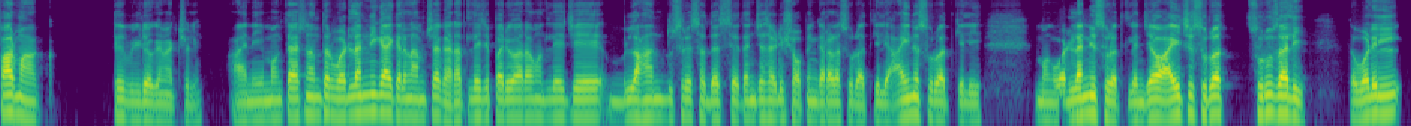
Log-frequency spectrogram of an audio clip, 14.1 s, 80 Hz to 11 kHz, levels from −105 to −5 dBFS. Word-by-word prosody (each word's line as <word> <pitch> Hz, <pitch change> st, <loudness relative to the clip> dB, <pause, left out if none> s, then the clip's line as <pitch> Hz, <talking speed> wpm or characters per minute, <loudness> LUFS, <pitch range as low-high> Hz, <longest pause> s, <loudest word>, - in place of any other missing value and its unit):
फार 140 Hz, -1 st, +8 dB
महाग 110 Hz, -4 st, -1 dB, 0.8 s
ते 115 Hz, -, -2 dB
व्हिडिओ 105 Hz, -1 st, -3 dB
गेम 95 Hz, 0 st, -6 dB
ॲक्च्युअली. 95 Hz, +1 st, -12 dB, 0.4 s
आणि 105 Hz, +1 st, -6 dB
मग 110 Hz, +1 st, -5 dB
त्याच्यानंतर 125 Hz, +2 st, +1 dB
वडिलांनी 135 Hz, +4 st, +1 dB
काय 135 Hz, -1 st, +6 dB
केलं 120 Hz, -2 st, -1 dB
ना 120 Hz, -, -1 dB
आमच्या 115 Hz, +2 st, -2 dB
घरातले 105 Hz, +2 st, -3 dB
जे 120 Hz, -, -6 dB
परिवारामधले 115 Hz, 0 st, -1 dB
जे 115 Hz, +1 st, -3 dB, 0.5 s
लहान 115 Hz, 0 st, +1 dB
दुसरे 115 Hz, +1 st, -6 dB
सदस्य 110 Hz, -2 st, -4 dB
त्यांच्यासाठी 110 Hz, +1 st, -4 dB
शॉपिंग 105 Hz, 0 st, -5 dB
करायला 105 Hz, 0 st, 0 dB
सुरुवात 100 Hz, 0 st, -5 dB
केली. 100 Hz, -1 st, -5 dB
आईनं 115 Hz, +5 st, 0 dB
सुरुवात 110 Hz, -3 st, -1 dB
केली, 100 Hz, -1 st, -7 dB, 0.6 s
मग 100 Hz, -1 st, -6 dB
वडिलांनी 120 Hz, +5 st, +4 dB
सुरुवात 110 Hz, -5 st, 0 dB
केली -, -, -3 dB
आणि 100 Hz, -, -4 dB
जेव्हा 115 Hz, 0 st, +7 dB
आईची 125 Hz, +4 st, +4 dB
सुरुवात 130 Hz, +1 st, +5 dB, 0.3 s
सुरू 135 Hz, +2 st, +2 dB
झाली. 130 Hz, -4 st, +6 dB, 0.5 s
तर -, -, -3 dB
वडील 130 Hz, +5 st, +3 dB
115 Hz, 175 wpm, -23 LUFS, 105-125 Hz, 0.8 s, फार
